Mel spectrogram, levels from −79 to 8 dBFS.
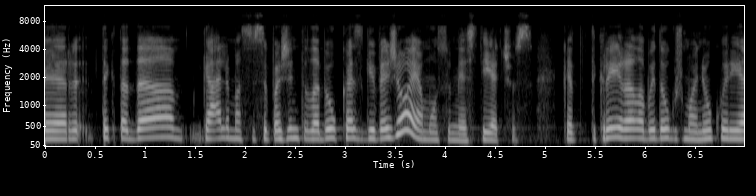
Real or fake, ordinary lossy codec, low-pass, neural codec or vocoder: real; Opus, 24 kbps; 7.2 kHz; none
